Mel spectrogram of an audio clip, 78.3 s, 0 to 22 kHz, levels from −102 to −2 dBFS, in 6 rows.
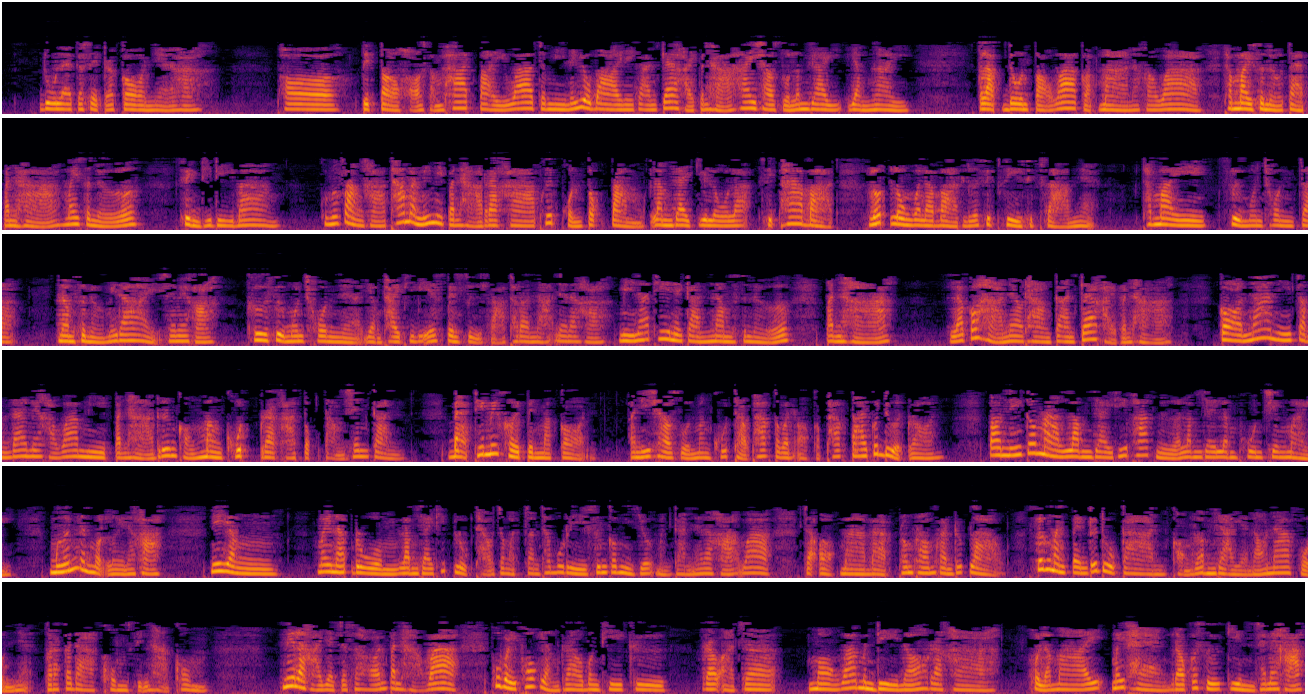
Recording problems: garbled, watery; badly

